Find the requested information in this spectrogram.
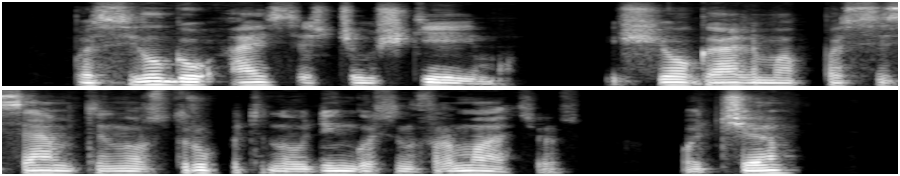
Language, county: Lithuanian, Vilnius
